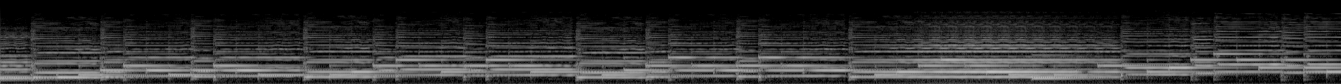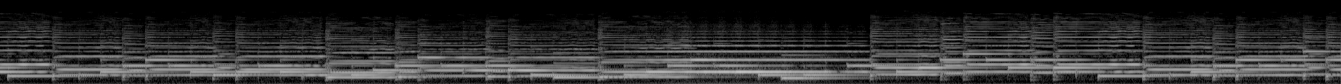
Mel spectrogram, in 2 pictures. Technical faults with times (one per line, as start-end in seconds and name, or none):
none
